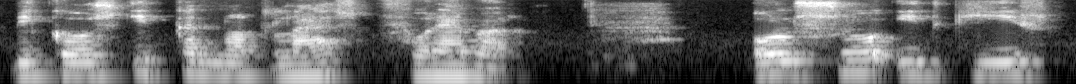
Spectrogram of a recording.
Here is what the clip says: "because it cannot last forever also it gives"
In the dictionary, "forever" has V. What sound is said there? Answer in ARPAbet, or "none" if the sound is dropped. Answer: B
